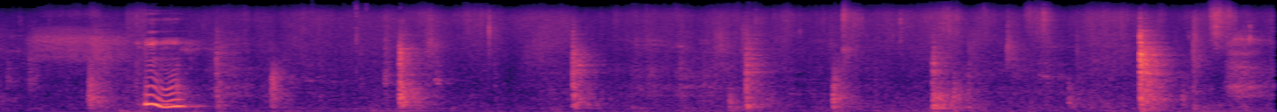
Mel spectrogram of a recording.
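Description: Footsteps walk slowly across a hard floor.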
